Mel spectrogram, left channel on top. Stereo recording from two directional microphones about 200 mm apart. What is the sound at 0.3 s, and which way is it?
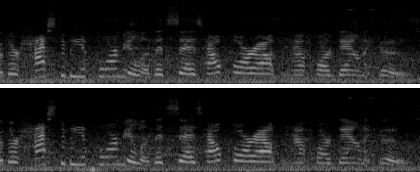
Speech, 20° left (ahead or behind).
